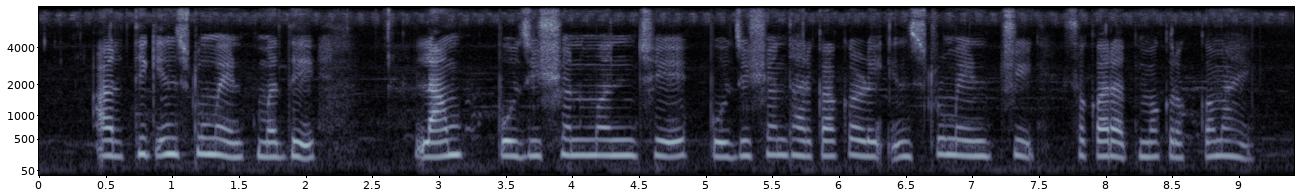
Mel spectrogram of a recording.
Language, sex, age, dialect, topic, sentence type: Marathi, female, 25-30, Varhadi, banking, statement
